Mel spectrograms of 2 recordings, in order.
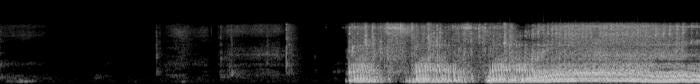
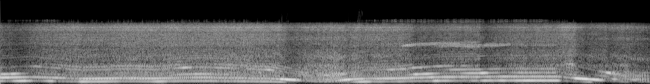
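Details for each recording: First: Old Poulan 3816 chainsaw (16-inch bar) during carburetor tuning after repair: fires after a couple of pulls and settles to a buzzing run that wavers; high-speed set roughly, low-speed mixture still off and idle too low. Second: Old Poulan 3816 two-stroke chainsaw, 16in bar, after repair and carburetor low/high/idle adjustment: revs up cleanly, drops to a steady idle and picks up again without stumbling; running healthy.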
